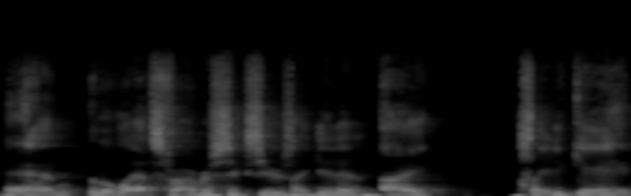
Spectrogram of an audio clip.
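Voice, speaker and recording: Speaking at a moderate pace, a man with a medium pitch sounds somewhat breathy and uses lively intonation. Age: 70s. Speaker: organizational consultant and yoga teacher. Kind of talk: podcast interview.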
